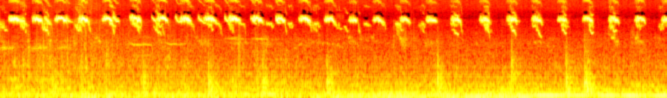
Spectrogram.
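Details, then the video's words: Young Sooty chat in the nest begging for food as its mother approaches: a long run of sharp, very high chips at close, even spacing, keeping up for ten seconds with a faint low hum beneath. "Sooty chat trying, the baby bird also soars high when it hears its mother bringing food."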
